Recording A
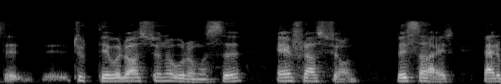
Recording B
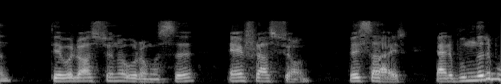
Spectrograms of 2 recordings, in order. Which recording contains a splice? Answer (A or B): A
